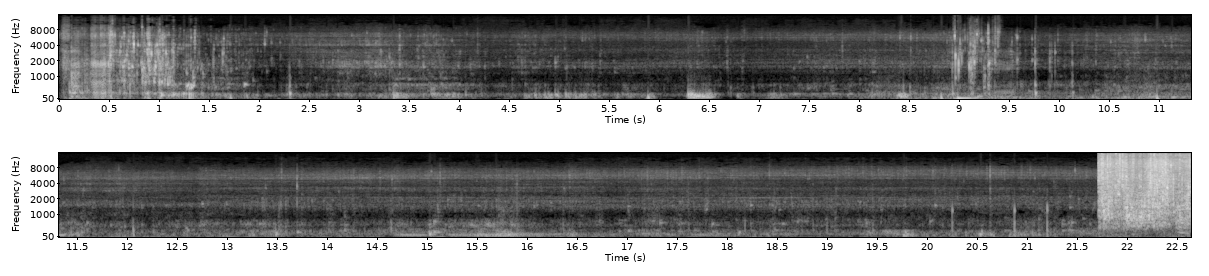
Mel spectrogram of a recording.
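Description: Water heard through an action camera dipping under the sea: a splashy rush as it goes below the surface in the first second or so, then muffled, low, uneven gurgling of water, with a brief sharper burst of bubbling about nine seconds in.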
